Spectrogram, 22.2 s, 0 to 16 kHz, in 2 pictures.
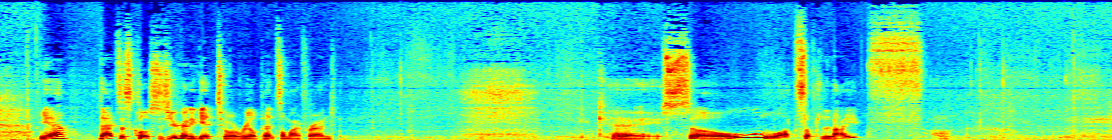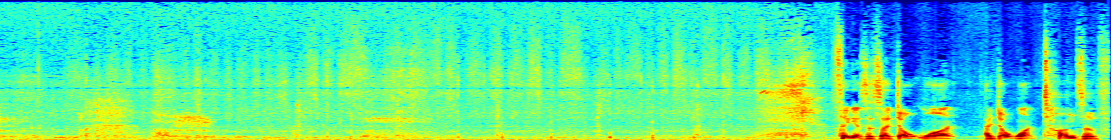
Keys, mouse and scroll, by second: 1.7 space, 20.4 space.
